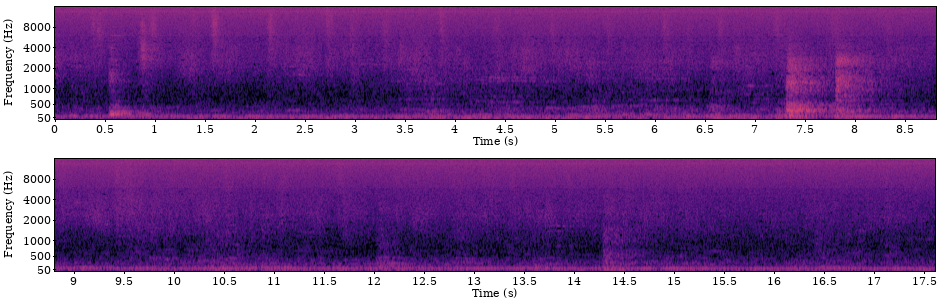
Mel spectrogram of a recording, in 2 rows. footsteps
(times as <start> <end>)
0.3 8.4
